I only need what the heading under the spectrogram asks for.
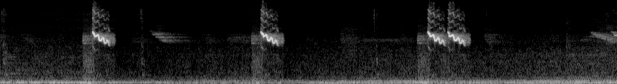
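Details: Lemon-bellied white-eye, the Lombok yellow kecial, in a training recording meant to coax other birds into learning and singing: sharp, high downslurred chirps in short paired bursts, repeated about every one and a half seconds over a low hum.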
